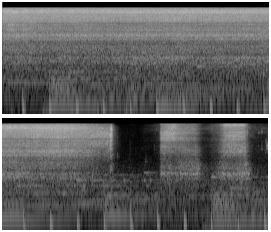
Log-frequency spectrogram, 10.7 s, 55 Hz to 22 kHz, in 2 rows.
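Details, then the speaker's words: High-pitched whine of a dental drill with a size 35 inverted cone carbide bur, pausing briefly, removing a 20-year-old amalgam filling with open margins from tooth #14 in a 39-year-old patient; soft music behind. "for this preparation i'm using a size 35 inverted cone carbide i don't need mechanical retention for this restoration but it removes amalgam very efficiently and it works comfortably in my hands"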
